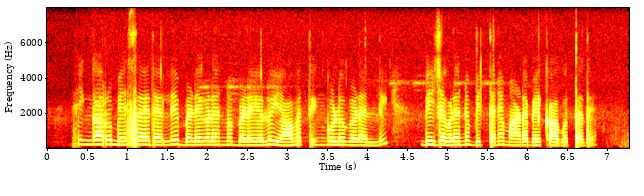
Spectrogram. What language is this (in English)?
Kannada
